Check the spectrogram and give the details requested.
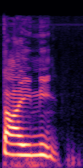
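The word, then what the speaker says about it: tiny: करते हैं याद रखिएगा किसी भी वर्ड्स के अंतिम में वाई दिखेगा ना तो उसका उच्चारण दोस्तों ई के रूप में ही करना है। ठीक है? तो क्या हो जाएगा दोस्तों? टाइनी।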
